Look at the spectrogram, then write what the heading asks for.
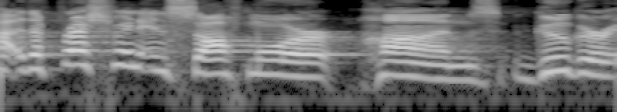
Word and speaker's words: Googer: Now, the freshman and sophomore Hans, Googer is how you pronounce my last name. For those of you who just look at it and never want to pronounce it, it's Googer.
